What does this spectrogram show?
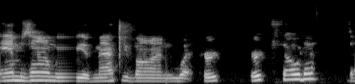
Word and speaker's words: Ertfelda: Ertfelda? Is that how you say his name? Yep. Ertfelda.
